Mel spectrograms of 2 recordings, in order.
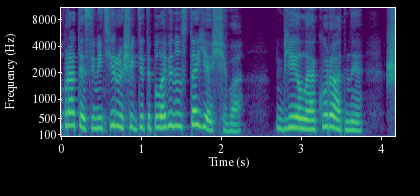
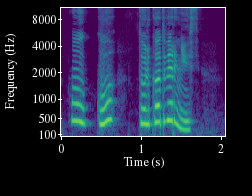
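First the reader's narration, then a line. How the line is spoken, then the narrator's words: Asked. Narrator (Russian): попросил я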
